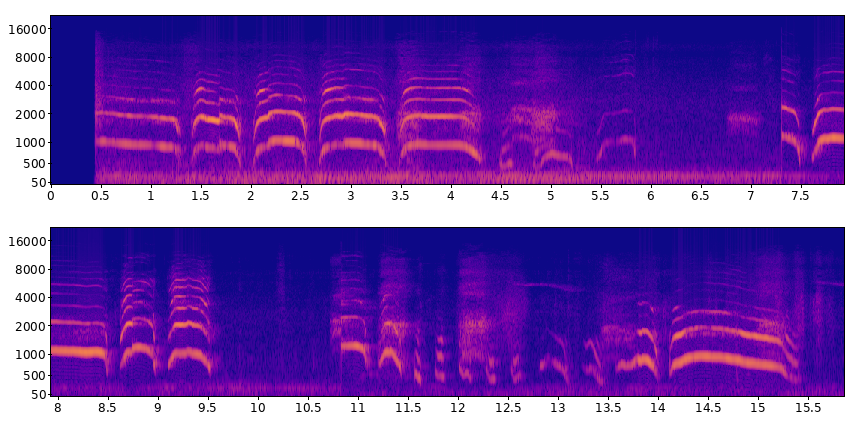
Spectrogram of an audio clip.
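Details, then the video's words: German Shepherd puppy crying: bursts of high, arched whining yelps, several in quick succession, then pauses and further drawn-out whimpers, with a low hum in the background early on. "German shepherd puppy #short #crying"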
